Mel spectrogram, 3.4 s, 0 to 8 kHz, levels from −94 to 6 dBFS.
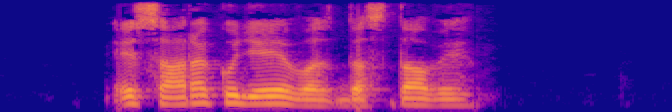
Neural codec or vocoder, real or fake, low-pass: none; real; 7.2 kHz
